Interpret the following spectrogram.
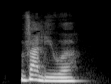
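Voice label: "valuer", British English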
